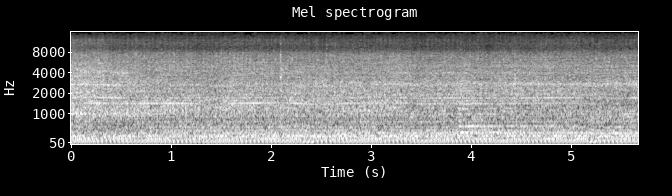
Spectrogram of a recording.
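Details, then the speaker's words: Free Craftsman DLT3000 lawn tractor after purging water from the fuel, oil good: even, steady engine note with smooth low drone, no misses or knocks; running healthy. "everything on it is really clean it's just that tiny little bit of surface rust but thing sounds awesome"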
